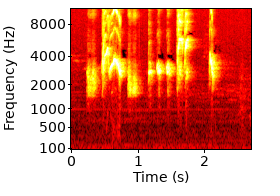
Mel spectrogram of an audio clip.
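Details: Orange-headed thrush in ngeplong-style song, played as morning-to-afternoon therapy to stimulate singing: a rapid run of high whistled and buzzy notes, some sliding, in one dense phrase, then quiet.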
